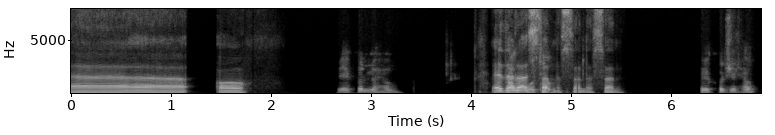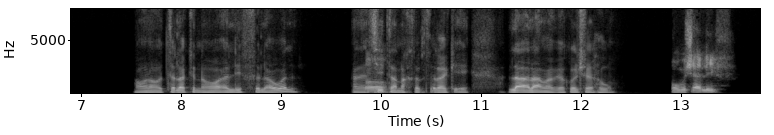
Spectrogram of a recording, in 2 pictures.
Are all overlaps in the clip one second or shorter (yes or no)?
yes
